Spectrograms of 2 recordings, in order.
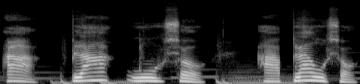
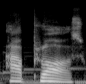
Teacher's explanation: We don't put this A and U together to make a new sound.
